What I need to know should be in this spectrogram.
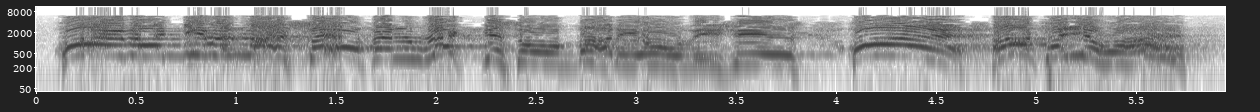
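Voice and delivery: very high, loud, impassioned pulpit cry; shouted sermon at full voice; full-force preaching. Real, not acted. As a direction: cry out each question from the pulpit.

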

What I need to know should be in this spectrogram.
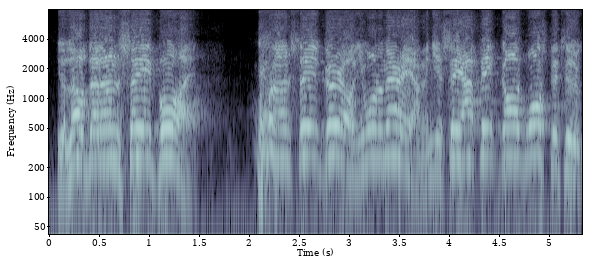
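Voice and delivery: high, loud shouted sermon; full-force preaching. Real, not acted. Preacher warning teenagers about temptation, full-force shout. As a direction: shout each phrase to the back pew.

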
